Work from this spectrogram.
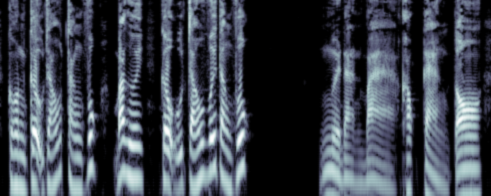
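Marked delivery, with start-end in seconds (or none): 0.1-3.2 higher, fast, words tumbling in fear; faltering voice. A narrator's reading. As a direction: stammer out the names in dread. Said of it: "giọng anh díu lại". (giọng díu lại, hốt hoảng)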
